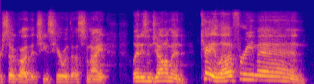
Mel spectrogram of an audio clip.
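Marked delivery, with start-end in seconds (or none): 2.0-4.6 announcer introduction. Real, not acted. Host presenting a dear friend to the audience, announcer style. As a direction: stretch the name like a ring announcer.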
